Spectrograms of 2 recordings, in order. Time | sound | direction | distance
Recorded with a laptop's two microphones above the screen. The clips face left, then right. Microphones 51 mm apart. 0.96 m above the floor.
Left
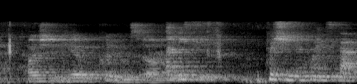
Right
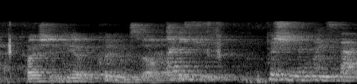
0.3 | a man speaking | 80° right | 1.1 m
1.6 | a woman speaking | 60° left (ahead or behind) | 1.0 m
